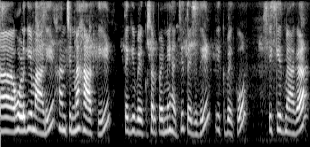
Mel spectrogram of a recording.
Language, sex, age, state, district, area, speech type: Kannada, female, 30-45, Karnataka, Bidar, rural, spontaneous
